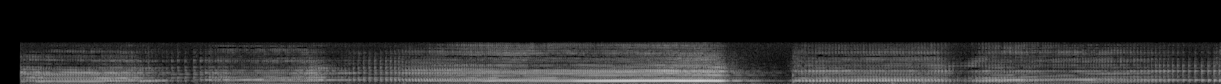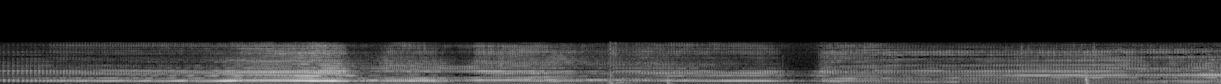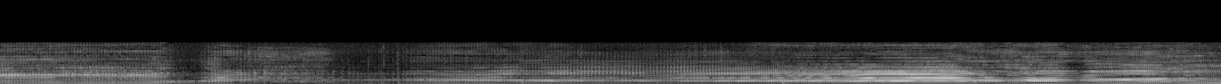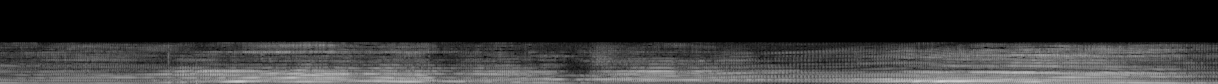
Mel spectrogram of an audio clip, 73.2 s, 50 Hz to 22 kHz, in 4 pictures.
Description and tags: YZ5hhh
You Think this is enduro mc machine sound? Or other Engine? Ha.ha....it's a growwling wild animal.
animal, lion, processing, roar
